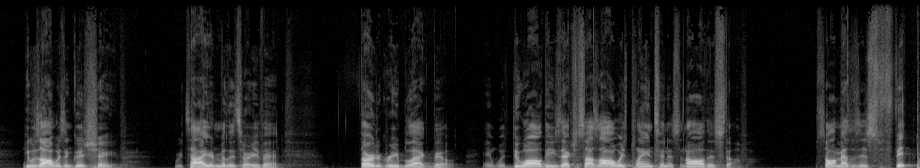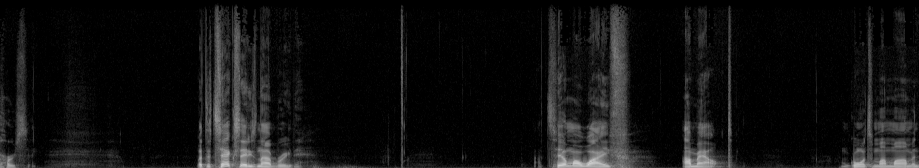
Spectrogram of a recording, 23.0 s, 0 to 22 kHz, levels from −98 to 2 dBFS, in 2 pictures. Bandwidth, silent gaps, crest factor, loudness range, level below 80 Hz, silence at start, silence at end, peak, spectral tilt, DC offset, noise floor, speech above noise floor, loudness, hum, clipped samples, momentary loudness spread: over 20 kHz; none; 22 dB; 9 LU; -58 dBFS; 0.3 s; 0 s; -4 dBFS; -6 dB/octave; under 0.1%; -78 dBFS; 53 dB; -25 LUFS; none; under 0.1%; 18 LU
